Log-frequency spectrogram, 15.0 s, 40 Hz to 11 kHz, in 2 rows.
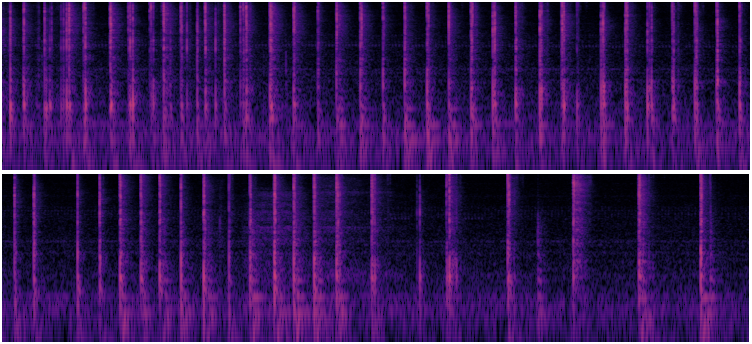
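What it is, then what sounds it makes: Wooden ruler tapped with fingernails. Long green acrylic nails tap rapidly on a solid wooden ruler lying angled on a table, making 59 crisp, dry clicks. Each click is bright and dies away almost instantly. The tapping runs quickly and steadily, then slows into sparser taps with short gaps near the end.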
